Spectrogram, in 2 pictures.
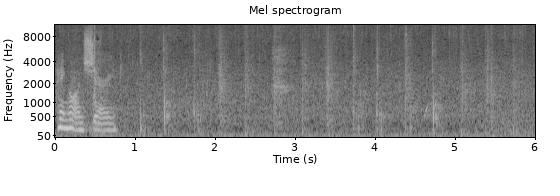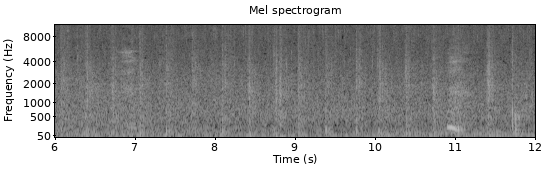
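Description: Footsteps tread steadily on soft ground.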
